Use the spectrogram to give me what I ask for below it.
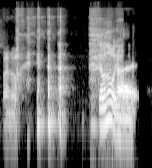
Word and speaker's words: Illinois: Kurt was gonna pronounce Illinois Illinois by the way Illinois you don't say the S at the end of Illinois so Turtle bunch of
